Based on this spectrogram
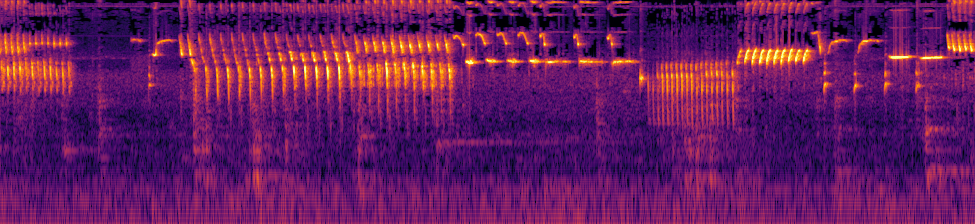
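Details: Canary singing to stimulate breeding, varied phrases: fast rattling trills, quick repeated upswept notes, a harsh lower buzzy section, then high whistles and trills again.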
